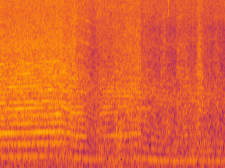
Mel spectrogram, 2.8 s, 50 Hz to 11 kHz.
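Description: Race car in the GTR2 racing game, set in 1988 at Westwood, Canada, accelerating at full throttle: a steady engine drone with rising harmonic whine, held loud and continuous, a tire squeal faintly mixed in.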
